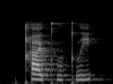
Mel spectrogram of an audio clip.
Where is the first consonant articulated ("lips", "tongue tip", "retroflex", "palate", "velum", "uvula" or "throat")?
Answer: uvula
